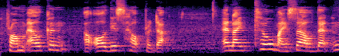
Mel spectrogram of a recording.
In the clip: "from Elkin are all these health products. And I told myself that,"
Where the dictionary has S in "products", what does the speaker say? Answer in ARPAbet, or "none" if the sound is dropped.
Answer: none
